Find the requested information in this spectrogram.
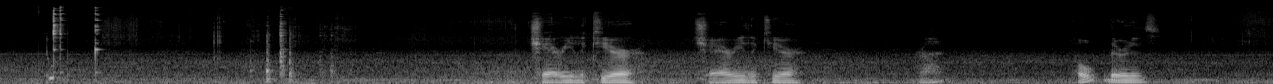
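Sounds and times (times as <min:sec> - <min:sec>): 
low steady hum: 0:00.0 - 0:12.7
fresh spoon clinking against glass on a patio: 0:00.5 - 0:01.1
speech: 0:05.4 - 0:06.4, 0:07.0 - 0:08.1, 0:09.2 - 0:09.5, 0:10.8 - 0:11.7.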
